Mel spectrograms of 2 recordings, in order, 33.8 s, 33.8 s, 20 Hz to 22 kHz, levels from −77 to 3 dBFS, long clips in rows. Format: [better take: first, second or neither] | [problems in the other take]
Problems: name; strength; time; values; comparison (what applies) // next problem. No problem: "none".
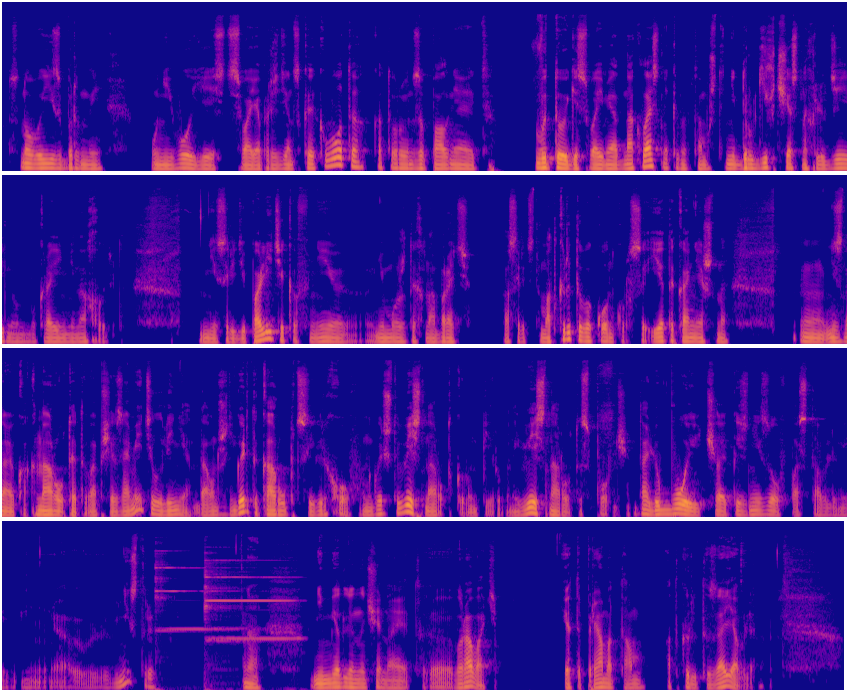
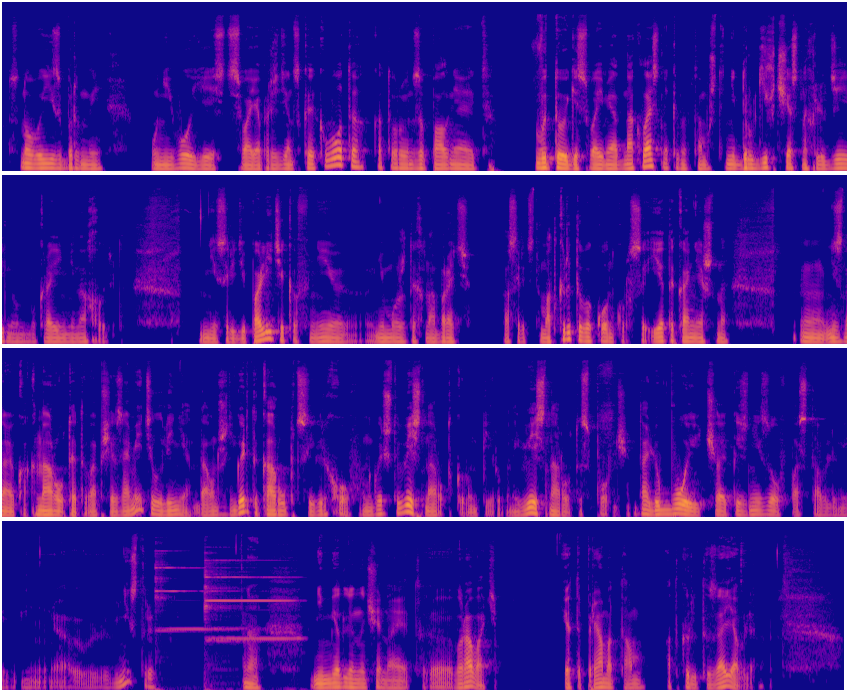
neither | doorbell; noticeable; from 27 to 28 s; peak 4 dB below the speech; the same in both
